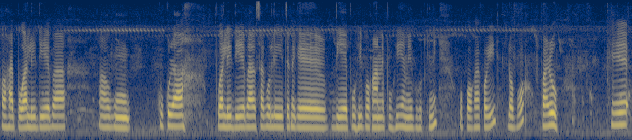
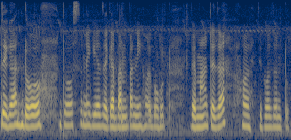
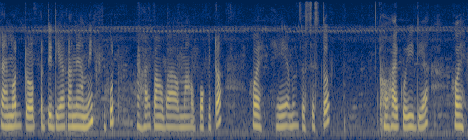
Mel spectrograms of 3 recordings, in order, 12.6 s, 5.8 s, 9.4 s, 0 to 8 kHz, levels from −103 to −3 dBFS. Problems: none marked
